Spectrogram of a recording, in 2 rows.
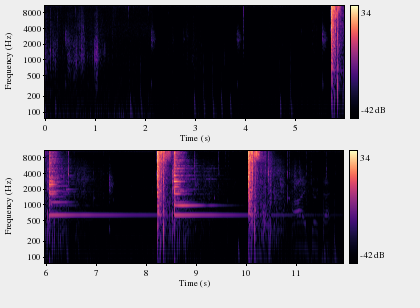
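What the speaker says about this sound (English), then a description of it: "shooting slugs at about 50, 55 meters on C-zone steel" 12 gauge slugs from a 5-inch barrel Gen-12 shotgun strike C-zone steel at about 50 to 55 meters: three loud blasts, each followed by a clang and a lingering metallic ring, with quiet shuffling and footsteps between shots.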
